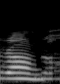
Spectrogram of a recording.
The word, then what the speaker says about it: wrong: तो रॉन्ग बोलते हो कि रॉन्ग बोलते हो? सर रॉन्ग। तो उसमें भी डब्ल्यू साइलेंट हो गया ना?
